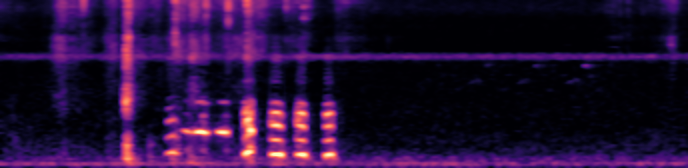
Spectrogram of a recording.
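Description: Chicken clucking: a quick run of about eight short clucks starting about a second in and lasting about a second, just after a single sharp tick.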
